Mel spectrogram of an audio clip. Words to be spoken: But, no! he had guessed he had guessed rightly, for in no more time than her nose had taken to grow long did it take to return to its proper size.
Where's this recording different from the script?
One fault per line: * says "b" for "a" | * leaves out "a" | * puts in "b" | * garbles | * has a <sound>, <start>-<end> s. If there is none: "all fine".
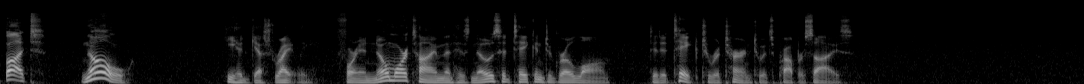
* leaves out "he had guessed"
* says "his" for "her"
